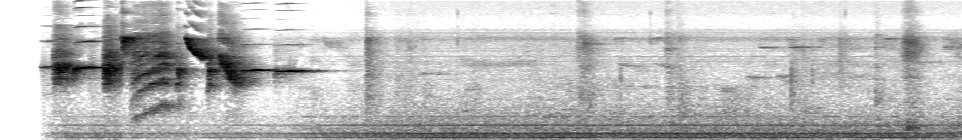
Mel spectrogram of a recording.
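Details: Chopi blackbird of the baianinho type singing in winter: a loud three-second burst of rich, varied whistles and harsh chattering notes. It then falls silent, leaving a steady low hum and a few faint, distant chirps.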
